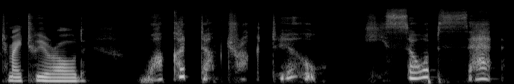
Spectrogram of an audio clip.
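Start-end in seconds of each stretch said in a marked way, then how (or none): 1.4-4.9 slow, soft whisper. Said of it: "maybe whisper".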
